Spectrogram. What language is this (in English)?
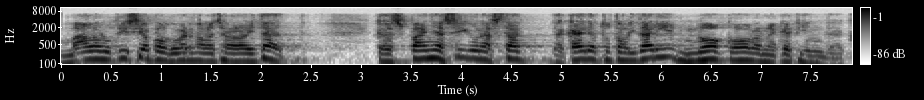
Catalan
